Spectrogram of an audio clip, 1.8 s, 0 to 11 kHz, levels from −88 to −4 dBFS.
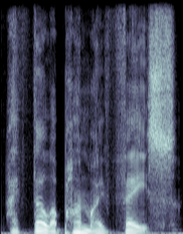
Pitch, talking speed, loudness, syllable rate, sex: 105 Hz, 165 wpm, -15 LUFS, 3.6 syllables/s, male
